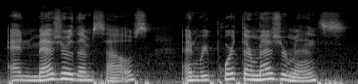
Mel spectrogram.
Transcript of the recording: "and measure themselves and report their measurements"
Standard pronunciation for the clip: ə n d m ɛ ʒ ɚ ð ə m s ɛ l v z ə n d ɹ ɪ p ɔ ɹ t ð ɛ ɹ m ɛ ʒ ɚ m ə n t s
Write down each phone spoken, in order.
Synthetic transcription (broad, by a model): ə n m ɛ ʒ ɚ ð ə m s ɛ l v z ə n ɹ ɪ p ɔ ɹ t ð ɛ ɹ m ɛ ʒ ɚ m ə n t s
